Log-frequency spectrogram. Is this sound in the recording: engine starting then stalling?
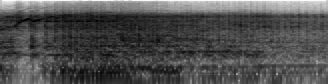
yes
